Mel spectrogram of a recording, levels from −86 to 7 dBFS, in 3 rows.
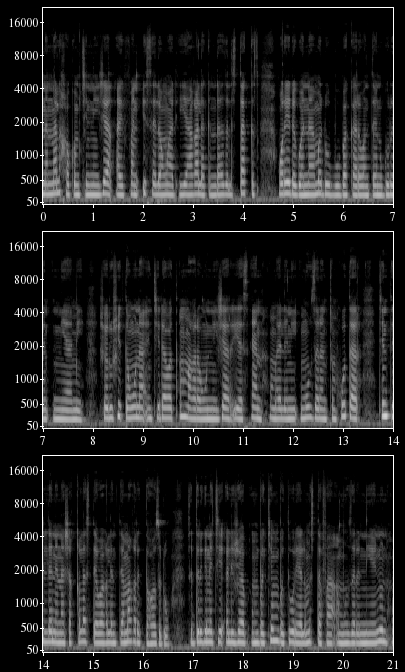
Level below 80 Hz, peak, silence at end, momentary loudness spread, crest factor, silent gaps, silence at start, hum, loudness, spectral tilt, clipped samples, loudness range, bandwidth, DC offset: -60 dBFS; -8 dBFS; 0 s; 6 LU; 18 dB; none; 0 s; none; -26 LUFS; -7.5 dB/octave; under 0.1%; 2 LU; 12.5 kHz; under 0.1%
